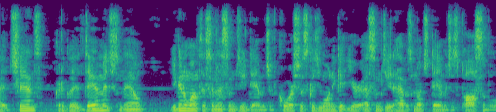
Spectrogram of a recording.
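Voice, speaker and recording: A man at a medium pitch and fairly quick pace, with noticeable background noise. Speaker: gaming youtuber. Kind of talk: tutorial. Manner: halting; casual.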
